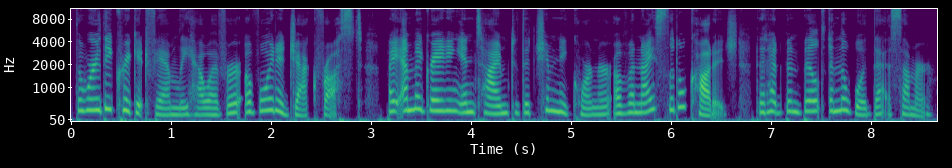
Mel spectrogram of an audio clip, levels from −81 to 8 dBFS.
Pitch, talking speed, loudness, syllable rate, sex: 260 Hz, 210 wpm, -19 LUFS, 5.8 syllables/s, female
